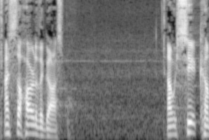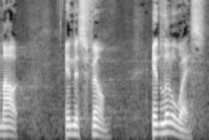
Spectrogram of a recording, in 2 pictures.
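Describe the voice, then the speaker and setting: A man's voice: medium pitch, expressive, moderate pace, fairly bright tone. Earnest young man in a reverberant hall. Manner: earnest, preacherly, emotional. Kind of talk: reflective film commentary.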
